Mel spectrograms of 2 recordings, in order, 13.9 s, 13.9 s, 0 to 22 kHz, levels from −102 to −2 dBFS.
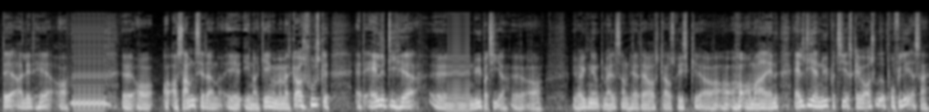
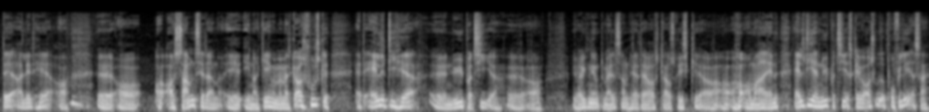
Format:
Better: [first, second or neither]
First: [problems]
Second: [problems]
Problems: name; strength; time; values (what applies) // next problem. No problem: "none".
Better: second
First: audio freezing; at 1 s and at 6.5 s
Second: none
